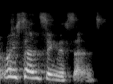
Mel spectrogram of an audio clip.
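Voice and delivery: giggling through the words; laughing. Real, not acted. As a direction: laugh as you fix the slip. Laughing at own word slip.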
